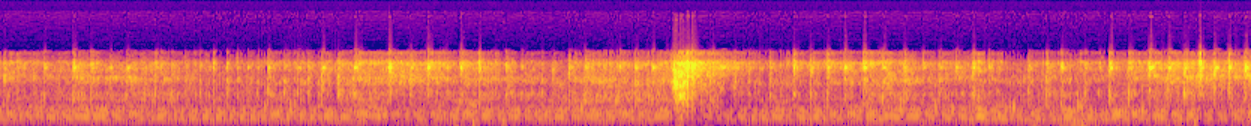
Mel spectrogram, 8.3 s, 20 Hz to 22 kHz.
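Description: Husqvarna 240 two-stroke chainsaw idling steadily between cuts. A short, sharp noise stands out about four and a half seconds in.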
